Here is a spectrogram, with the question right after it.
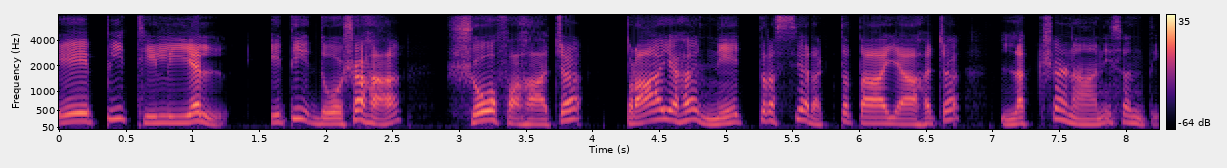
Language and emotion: Sanskrit, neutral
